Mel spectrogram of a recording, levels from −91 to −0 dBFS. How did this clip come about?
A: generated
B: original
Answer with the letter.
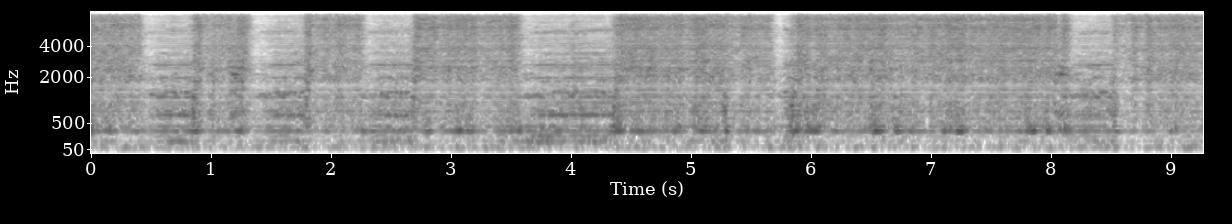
A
